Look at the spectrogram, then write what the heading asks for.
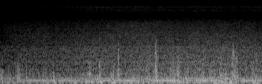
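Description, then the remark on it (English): A motorboat cruises along the wide, mud-brown Sanga River, its engine a steady low drone beneath constant wind buffeting and rushing water, with occasional faint splashes and no voices. “I've been back on the immense mud-brown Sanga River for about 5 hours now, give or take a few stops for local officials to check our documents.”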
